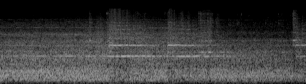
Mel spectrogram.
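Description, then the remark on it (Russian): A tram or train rolls along its rails, a loud, steady rumble with thin metallic wheel squeal whining over it for the whole few seconds, no voices. “Израильские власти решили пустить по территории женского монастыря трамвайные пути.”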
